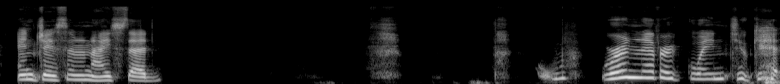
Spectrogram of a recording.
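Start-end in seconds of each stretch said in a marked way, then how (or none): 6.0-7.8 tearful voice, crying through the words. Recalling deciding they would never get to raise children: crying. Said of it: "I'm crying again".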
